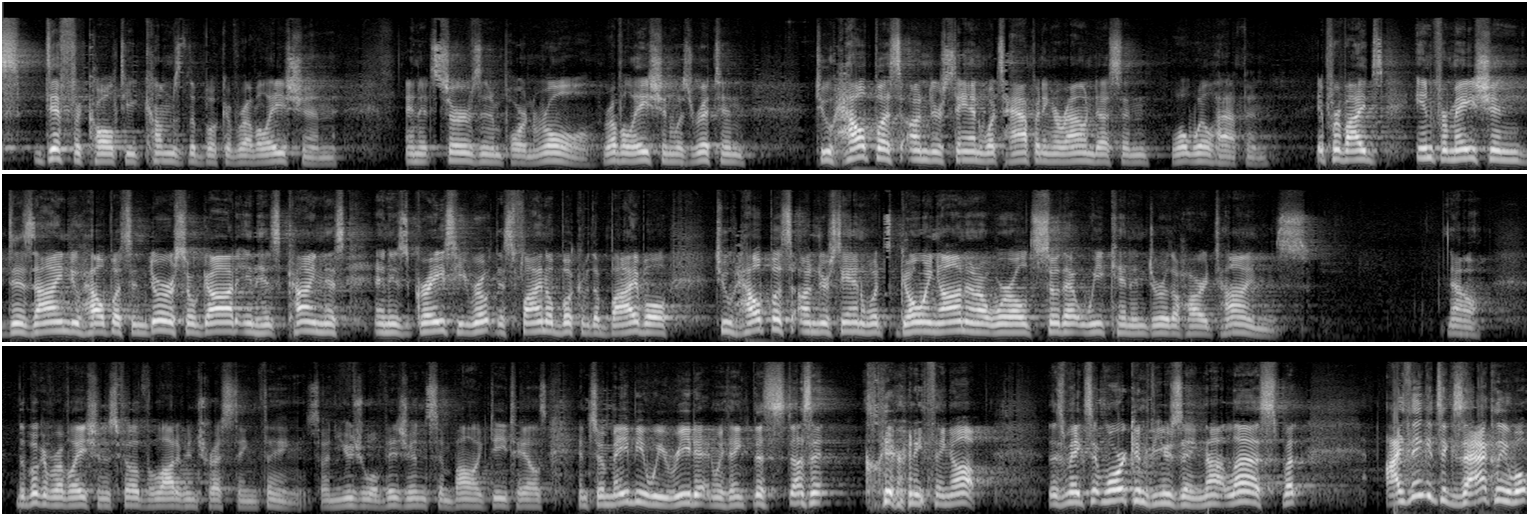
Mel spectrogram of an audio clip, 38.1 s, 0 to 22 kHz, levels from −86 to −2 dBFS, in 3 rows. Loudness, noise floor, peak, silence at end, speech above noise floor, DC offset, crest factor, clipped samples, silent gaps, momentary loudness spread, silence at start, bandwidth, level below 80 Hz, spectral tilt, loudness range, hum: -19 LUFS; -63 dBFS; 0 dBFS; 0 s; 43 dB; under 0.1%; 20 dB; under 0.1%; none; 14 LU; 0 s; 16 kHz; -74 dBFS; -3 dB/octave; 8 LU; none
